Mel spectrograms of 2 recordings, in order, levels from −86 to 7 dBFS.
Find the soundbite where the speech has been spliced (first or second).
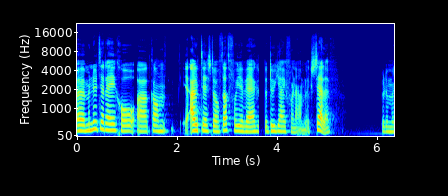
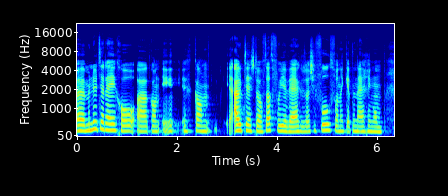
first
